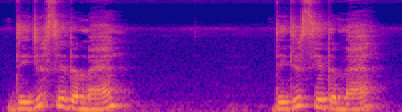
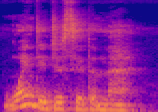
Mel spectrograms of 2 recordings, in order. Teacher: you can see that the pitch is rising at the end that is why it is rising intonation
